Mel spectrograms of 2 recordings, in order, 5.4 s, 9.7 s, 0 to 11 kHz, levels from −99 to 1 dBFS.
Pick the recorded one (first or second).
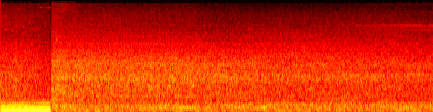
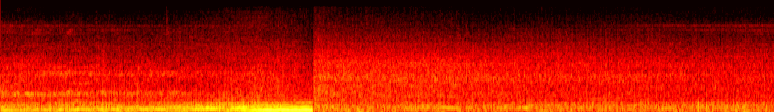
first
